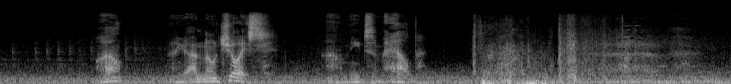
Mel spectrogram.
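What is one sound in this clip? A man speaks casually into a nearby microphone.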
